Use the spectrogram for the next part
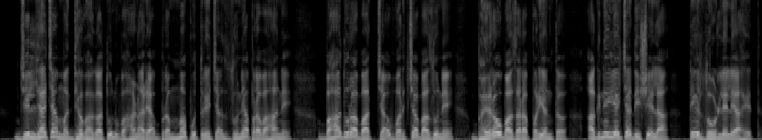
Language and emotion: Marathi, neutral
